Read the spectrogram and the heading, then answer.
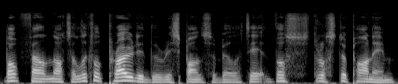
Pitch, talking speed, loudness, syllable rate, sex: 125 Hz, 195 wpm, -21 LUFS, 5.2 syllables/s, male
